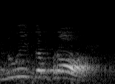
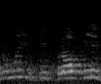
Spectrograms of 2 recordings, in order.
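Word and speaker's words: de Broglie: 1924 একজন young French physicist, তার নাম হচ্ছে লুই দ্য ব্রয়, ঠিক আছে? লুই দ্য ব্রয় হচ্ছে গিয়ে ফ্রেঞ্চ ফিজিসিস্ট, যেটাকে আমরা আমাদের ইংলিশ প্রোনাউন্সিয়েশনে লুই ডি ব্রগলি বলি।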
